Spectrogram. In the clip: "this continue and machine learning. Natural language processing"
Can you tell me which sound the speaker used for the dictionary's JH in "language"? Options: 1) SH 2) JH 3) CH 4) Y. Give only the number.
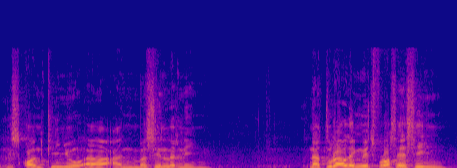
3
